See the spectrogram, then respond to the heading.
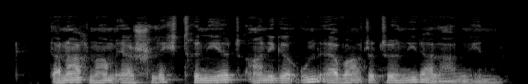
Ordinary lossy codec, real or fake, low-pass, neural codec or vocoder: MP3, 64 kbps; real; 9.9 kHz; none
